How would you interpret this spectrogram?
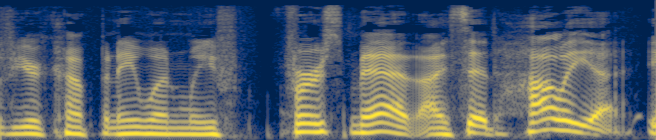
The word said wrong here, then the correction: Halia: H-A-L-I-A, and I was like, no, it's Halia, which is Hawaiian.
